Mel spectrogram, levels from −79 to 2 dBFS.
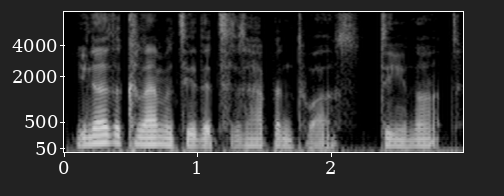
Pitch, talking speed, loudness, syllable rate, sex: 95 Hz, 240 wpm, -22 LUFS, 6.1 syllables/s, male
